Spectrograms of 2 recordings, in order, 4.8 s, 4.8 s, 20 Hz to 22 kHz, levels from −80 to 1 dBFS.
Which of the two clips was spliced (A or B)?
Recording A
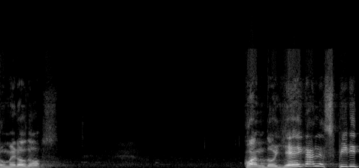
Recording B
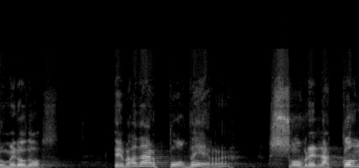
B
